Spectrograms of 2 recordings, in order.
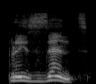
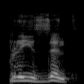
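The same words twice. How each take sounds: First: The stress is on the second syllable. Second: The stress is on the first syllable. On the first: It is used as a verb. "it's a verb. The second syllable is stressed" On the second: It is used as a noun. "if it's a noun, we uh, the first syllable stressed"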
